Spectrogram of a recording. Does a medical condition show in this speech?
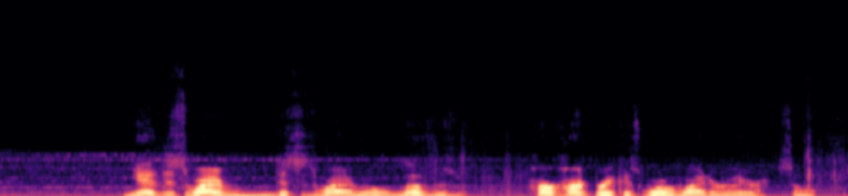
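Yes: traumatic brain injury.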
